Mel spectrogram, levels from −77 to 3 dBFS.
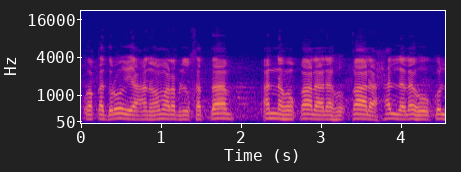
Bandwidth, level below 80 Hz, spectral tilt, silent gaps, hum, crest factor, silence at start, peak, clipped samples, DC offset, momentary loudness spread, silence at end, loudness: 12 kHz; -70 dBFS; -6 dB/octave; none; none; 14 dB; 0 s; -8 dBFS; under 0.1%; under 0.1%; 5 LU; 0 s; -23 LUFS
